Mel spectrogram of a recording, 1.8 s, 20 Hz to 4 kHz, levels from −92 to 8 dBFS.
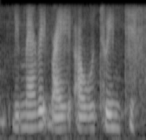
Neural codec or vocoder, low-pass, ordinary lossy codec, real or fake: vocoder, 22.05 kHz, 80 mel bands, WaveNeXt; 3.6 kHz; none; fake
